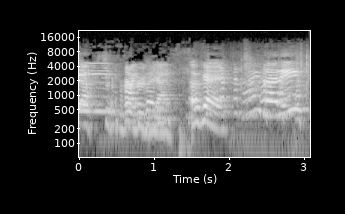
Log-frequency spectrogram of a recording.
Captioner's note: chuckling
